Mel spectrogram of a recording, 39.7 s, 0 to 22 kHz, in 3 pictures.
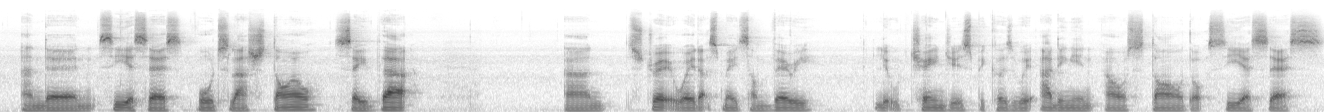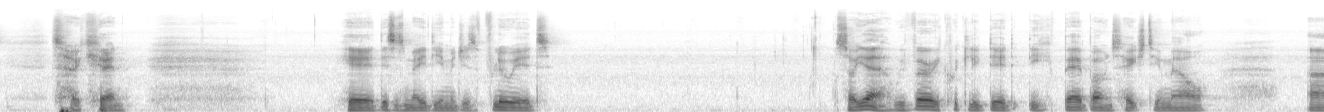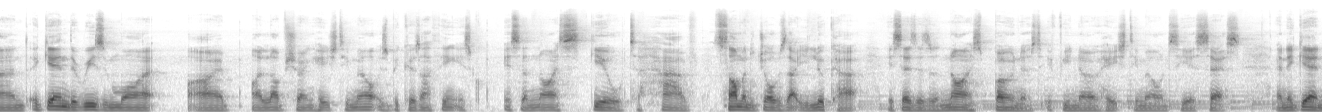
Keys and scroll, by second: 3.3 super+s.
